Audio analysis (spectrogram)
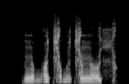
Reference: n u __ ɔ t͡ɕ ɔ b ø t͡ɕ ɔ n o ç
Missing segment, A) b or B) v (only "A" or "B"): A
